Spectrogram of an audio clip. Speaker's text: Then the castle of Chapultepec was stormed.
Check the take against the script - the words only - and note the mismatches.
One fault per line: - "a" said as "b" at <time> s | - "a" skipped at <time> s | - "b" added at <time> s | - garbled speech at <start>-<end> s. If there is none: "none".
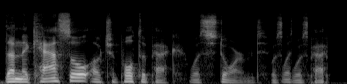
- garbled speech at 2.7-3.3 s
